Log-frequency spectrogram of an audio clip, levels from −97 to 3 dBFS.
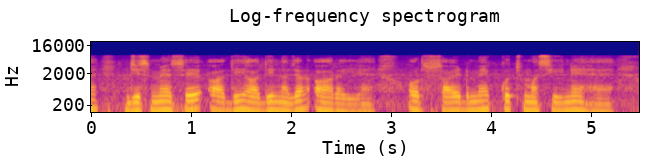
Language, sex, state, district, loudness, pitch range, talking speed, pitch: Hindi, male, Uttar Pradesh, Shamli, -16 LUFS, 120-135 Hz, 155 wpm, 125 Hz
